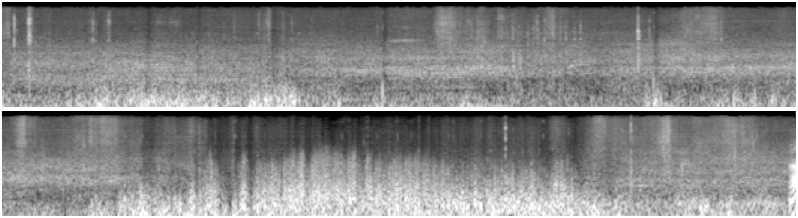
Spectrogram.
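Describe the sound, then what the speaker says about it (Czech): Outdoor wind gusting and buffeting the microphone while a kite is flown, with a steady broadband roar that strengthens in the second half and no talk. "Tak, aby ho pěkně vítr vzal."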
